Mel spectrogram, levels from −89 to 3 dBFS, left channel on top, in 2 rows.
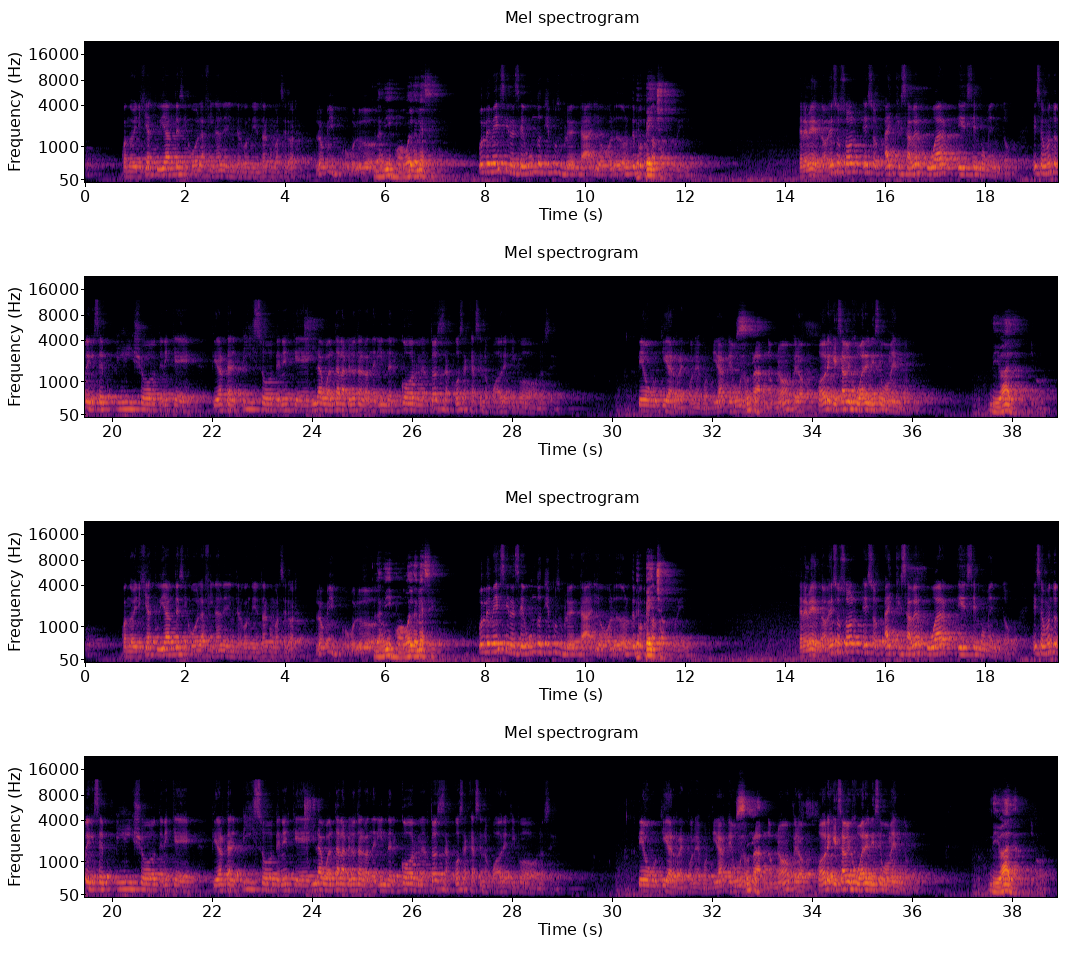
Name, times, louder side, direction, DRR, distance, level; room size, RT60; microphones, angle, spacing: voice 1, 0.8-4.3 4.6-6.0 6.4-6.8 7.9-11.4 11.8-12.1 14.3-18.6 18.9-21.6 22.0-28.9 30.5-36.0 38.4-38.7, right 1 dB, 20° right, 2.1 m, -35 dB
voice 2, 5.8-6.9 11.0-11.6 23.8-24.0 32.5-33.0 37.5-38.3, right 3 dB, 35° right, 0.6 m, -30 dB
24.0 x 23.5 x 7.4 m
head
